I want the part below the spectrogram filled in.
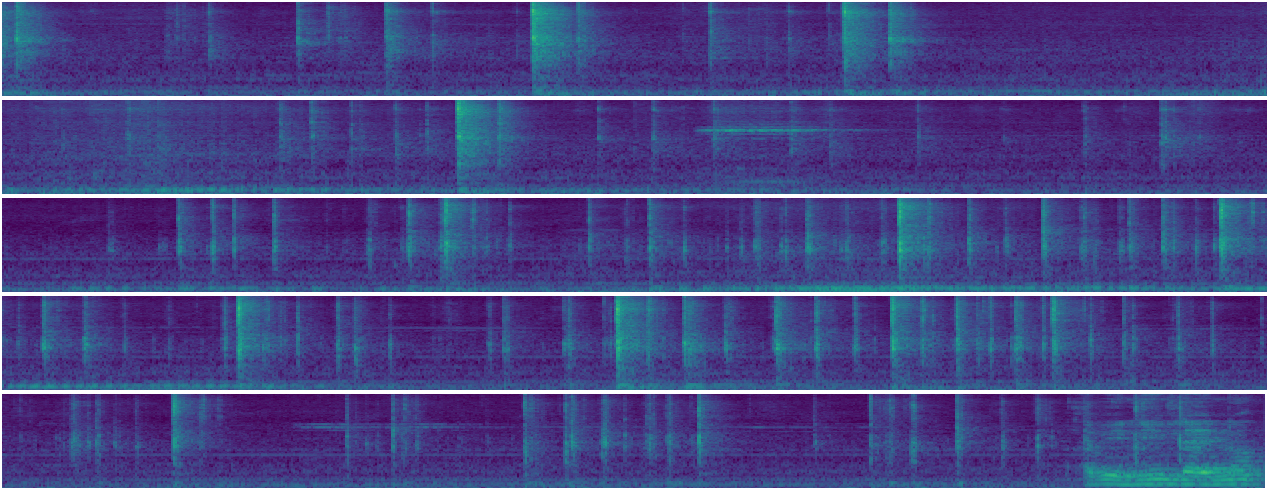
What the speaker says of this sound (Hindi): अब इन्हीं लाइनों को तेज इस प्रकार से टाइप करेंगे आप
